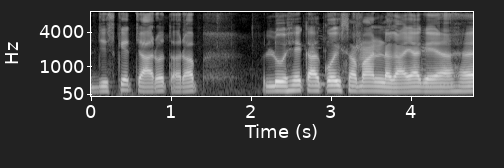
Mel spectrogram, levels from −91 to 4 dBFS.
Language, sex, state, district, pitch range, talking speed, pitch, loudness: Hindi, male, Jharkhand, Garhwa, 115-130 Hz, 125 wpm, 125 Hz, -17 LUFS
